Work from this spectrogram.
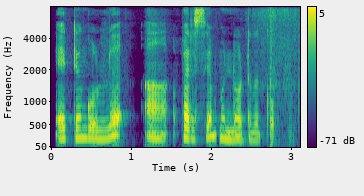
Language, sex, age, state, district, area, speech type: Malayalam, female, 18-30, Kerala, Wayanad, rural, spontaneous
